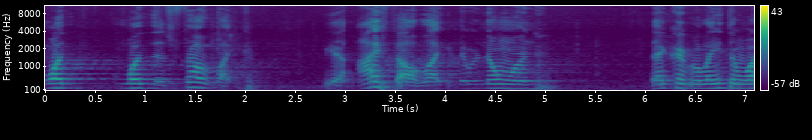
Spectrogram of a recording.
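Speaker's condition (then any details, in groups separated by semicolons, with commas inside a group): Cerebral palsy; mixed quadriplegic type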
